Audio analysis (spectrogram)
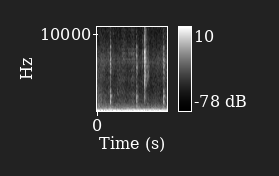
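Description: A bus or lorry approaching at a road junction, a steady low rumble of traffic with a few brief jangling clicks on top, fairly close.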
